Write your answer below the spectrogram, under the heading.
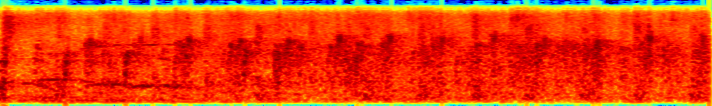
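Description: A crowd applauds steadily, many hands clapping in a dense, continuous wash of sound that stays loud and even for several seconds without talk over it.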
